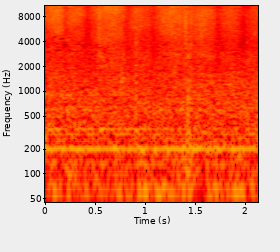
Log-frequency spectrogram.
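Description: Steady hiss with a constant low electrical hum underneath: the background noise of the recording, with no distinct strokes or knocks.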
